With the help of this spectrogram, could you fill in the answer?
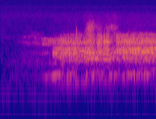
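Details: Several cows moo loudly outdoors, one giving a long, drawn-out moo that swells in loudness and holds steady.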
